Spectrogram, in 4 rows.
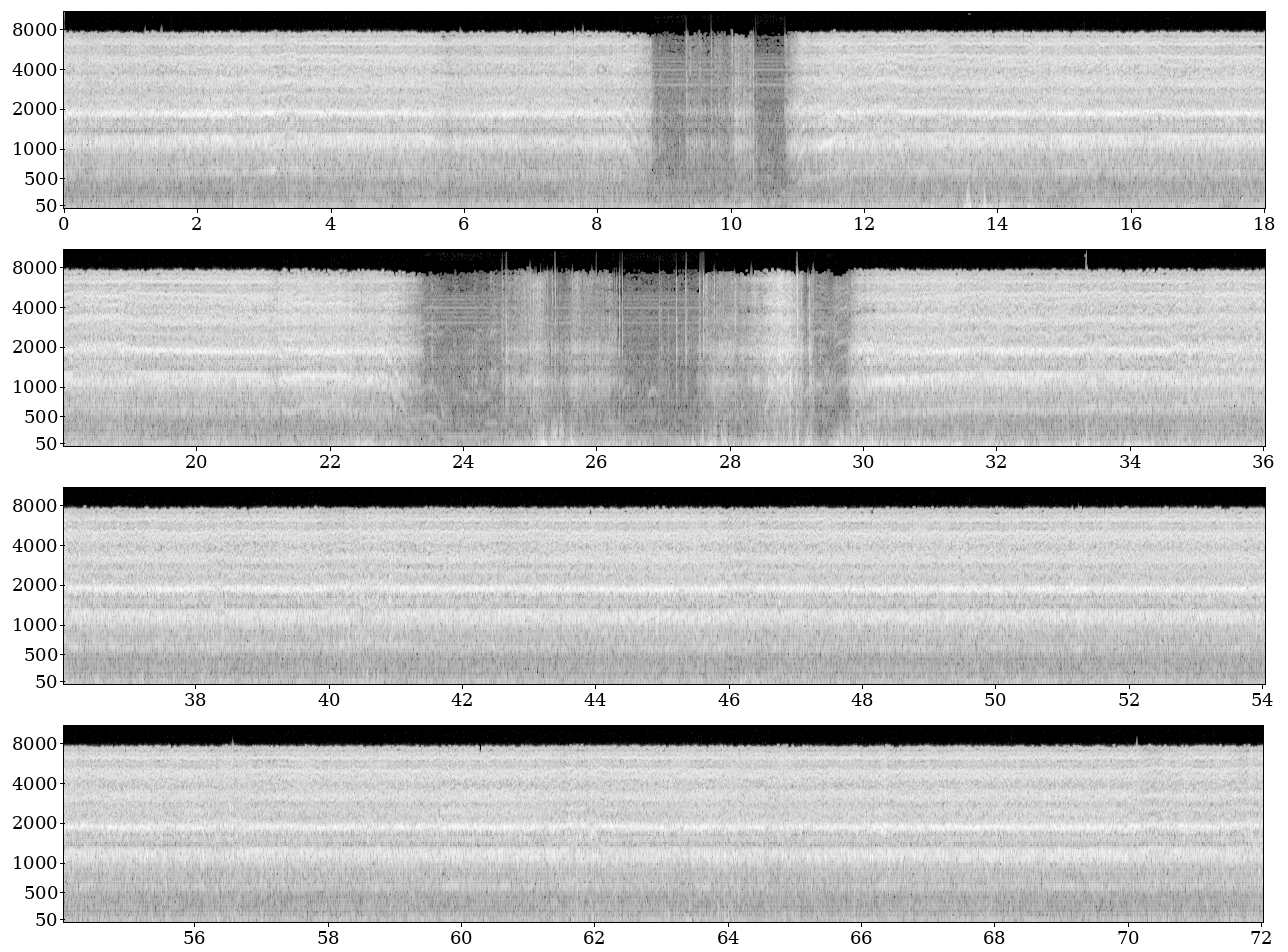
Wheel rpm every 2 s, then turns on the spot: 160, 160, 160, 160, 40, 80, 160, 160, 160, 160, 160, 80, 20, 10, 10, 150, 160, 160, 160, 160, 160, 160, 160, 160, 160, 160, 160, 160, 160, 160, 160, 170, 160, 160, 160, 160.
8-10 22-26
